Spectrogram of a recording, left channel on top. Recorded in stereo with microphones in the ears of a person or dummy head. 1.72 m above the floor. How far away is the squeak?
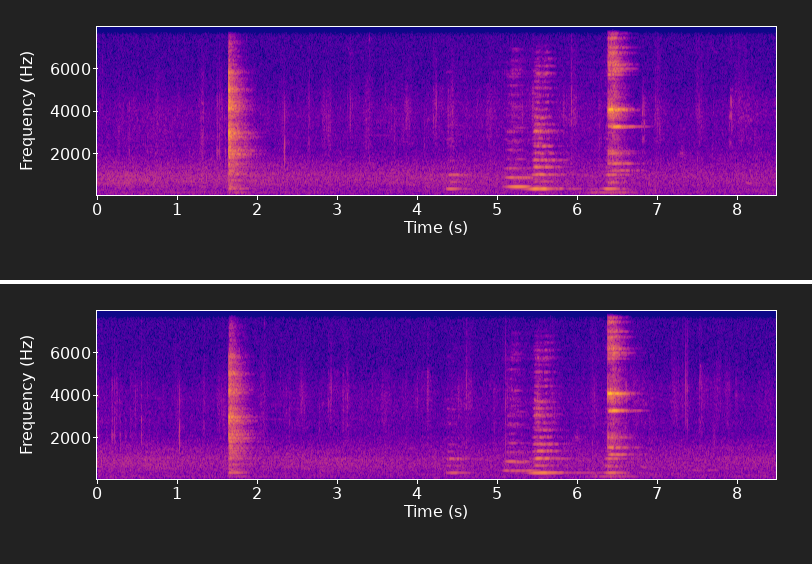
About 1.5 m.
